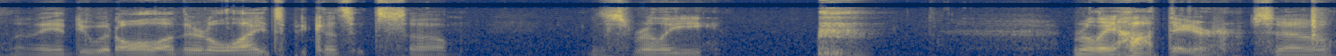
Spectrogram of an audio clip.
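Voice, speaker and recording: A man from the United States hosting his own gaming channel, chatting casually and rambling with many fillers, restarts and throat clearing. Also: deep voice, pushed and bright, rough recording. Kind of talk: casual gaming news chat.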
